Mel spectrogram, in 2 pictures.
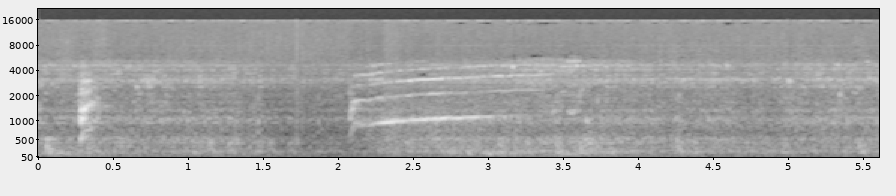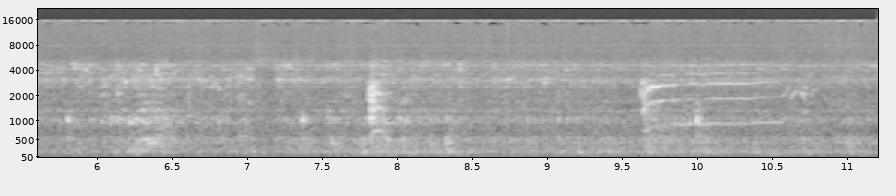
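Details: Keiko, a captive male killer whale (Orcinus orca) in a netted bay pen off Iceland, gives rising, squeaky underwater calls with ringing overtones over a steady hiss, communicating with a harbor porpoise outside the pen; hydrophone recording.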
